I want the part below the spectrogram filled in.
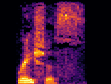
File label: "gracious", spelling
